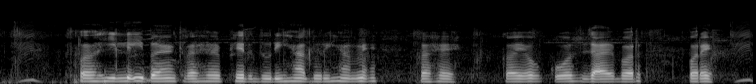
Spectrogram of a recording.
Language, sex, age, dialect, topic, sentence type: Chhattisgarhi, male, 60-100, Northern/Bhandar, banking, statement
